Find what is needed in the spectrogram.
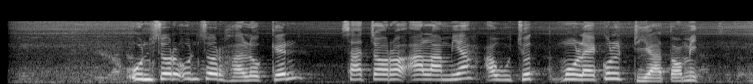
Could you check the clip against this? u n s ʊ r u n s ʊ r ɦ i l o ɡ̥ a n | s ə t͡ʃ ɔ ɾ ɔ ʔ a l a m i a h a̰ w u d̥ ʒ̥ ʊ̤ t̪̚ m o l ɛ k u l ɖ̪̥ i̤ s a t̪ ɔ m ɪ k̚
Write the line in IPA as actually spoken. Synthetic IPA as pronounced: u n s ʊ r u n s ʊ r ɦ a l o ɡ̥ ɛ n | s a t͡ʃ ɔ ɾ ɔ ʔ a l a m i a h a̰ w u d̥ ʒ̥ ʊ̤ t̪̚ m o l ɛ k u l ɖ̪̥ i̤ a t̪ ɔ m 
